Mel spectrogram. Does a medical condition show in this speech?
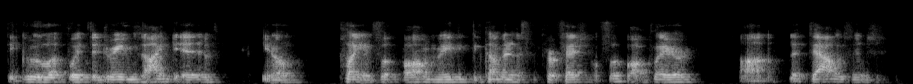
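Yes: Parkinson's disease.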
